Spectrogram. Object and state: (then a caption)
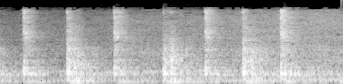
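Loose washing machine drum (broken spider support). The drum of a Samsung washing machine, loose because its spider (tripod) support broke, is shaken by hand and knocks around. Seven dull knocks sound at a steady pace, each with a short ring. This is the fault behind the machine's noise during the spin cycle.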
